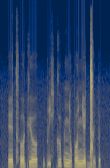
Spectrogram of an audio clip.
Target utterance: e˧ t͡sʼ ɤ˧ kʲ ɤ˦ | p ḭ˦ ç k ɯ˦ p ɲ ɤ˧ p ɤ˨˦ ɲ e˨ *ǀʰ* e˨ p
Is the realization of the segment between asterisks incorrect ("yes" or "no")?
yes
